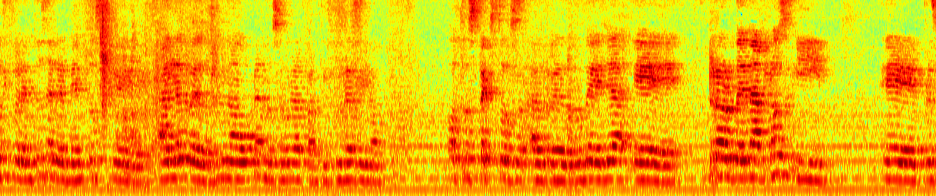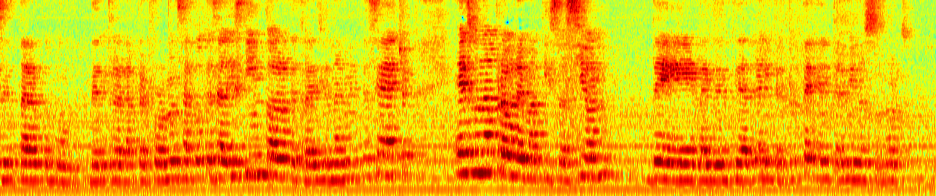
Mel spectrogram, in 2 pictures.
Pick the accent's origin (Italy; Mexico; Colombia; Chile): Colombia; Cauca; yo estuve rodeada, soy del Cauca, las chirimías caucanas tienen flautas de PVC que suenan airoso, gutural.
